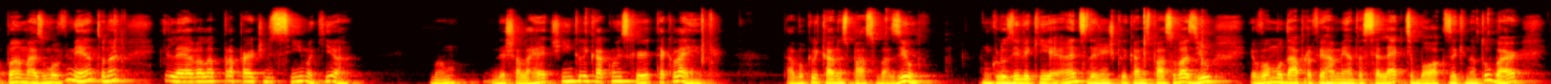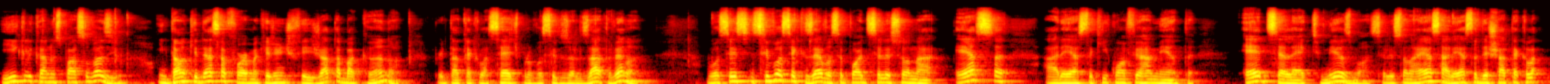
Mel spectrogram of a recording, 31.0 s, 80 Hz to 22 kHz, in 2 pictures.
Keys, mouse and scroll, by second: 8.7-11.8 drag, 14.8-16.0 drag, 16.5-16.8 scroll down 2, 16.8-18.2 shift+middle drag, 18.2-18.8 scroll up 1, 18.8-19.3 scroll up 1, 19.3-20.1 scroll down 2, 20.1 KP_7, 20.6-21.0 scroll up 3, 21.0-22.1 shift+middle drag, 22.1-22.6 scroll up 1, 22.6-26.5 shift+middle drag, 29.6 click, 30.1-31.0 shift+middle drag.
